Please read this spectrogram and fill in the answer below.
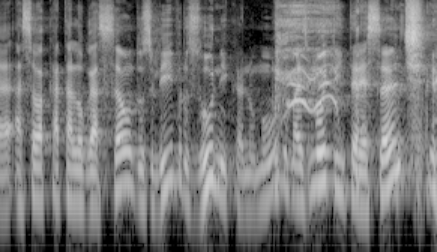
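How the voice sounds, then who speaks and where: The pace here is moderate. Intonation rises and falls in a lively way. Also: man. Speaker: physics professor. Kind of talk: testimony. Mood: warm, anecdotal, with some humor. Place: classroom. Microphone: handheld.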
